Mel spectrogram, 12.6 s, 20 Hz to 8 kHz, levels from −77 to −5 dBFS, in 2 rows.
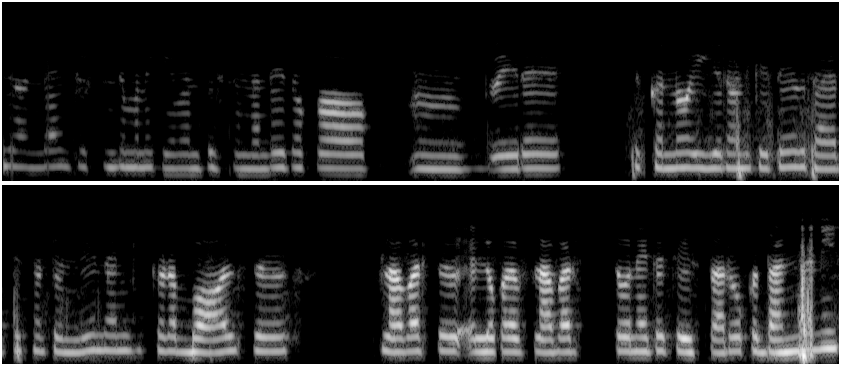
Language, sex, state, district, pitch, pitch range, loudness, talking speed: Telugu, female, Telangana, Karimnagar, 235 Hz, 225-245 Hz, -23 LUFS, 115 wpm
